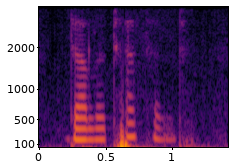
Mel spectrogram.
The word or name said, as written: delitescent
